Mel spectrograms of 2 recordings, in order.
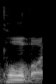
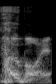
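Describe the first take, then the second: First: The first word is said as 'poor'. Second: The first word is said as 'po'. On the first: The speaker calls it wrong. "I'm pretty sure it's a poor boy" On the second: The speaker calls it right. "It's a po' boy"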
